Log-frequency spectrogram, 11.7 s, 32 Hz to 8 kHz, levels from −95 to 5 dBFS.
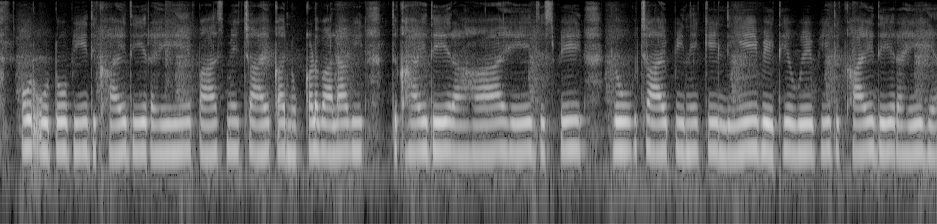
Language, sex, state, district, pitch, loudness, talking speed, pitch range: Hindi, female, Bihar, Purnia, 195 Hz, -24 LUFS, 165 wpm, 190-195 Hz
